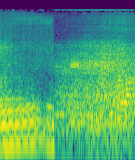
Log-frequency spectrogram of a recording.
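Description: Racing trucks on the Brands Hatch circuit, a loud engine drone with a tonal whine that cuts off abruptly into a broad roaring rush of passing traffic.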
